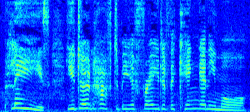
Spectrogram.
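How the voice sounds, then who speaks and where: A woman's voice: high-pitched, lively intonation, normal speed, slight background noise, pitched above the performer's own voice. A woman voicing an earnest storybook boy who reasons and pleads urgently. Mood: pleading.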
